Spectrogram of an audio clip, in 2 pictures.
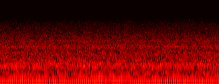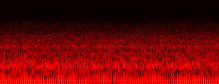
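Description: A fan running steadily: an even airy hiss with a low hum underneath.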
